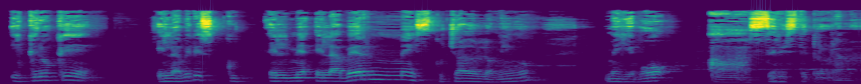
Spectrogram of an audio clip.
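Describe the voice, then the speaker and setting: Speaking very slowly at a medium pitch, a man swings his pitch very widely while the room echo is audible. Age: 40s. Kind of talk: religious talk. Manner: casual.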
